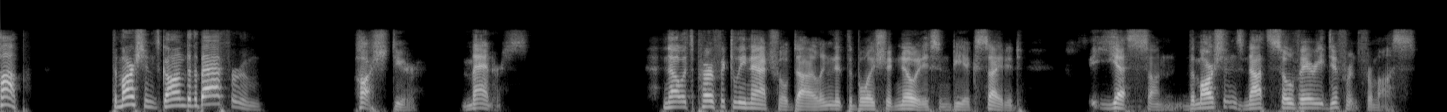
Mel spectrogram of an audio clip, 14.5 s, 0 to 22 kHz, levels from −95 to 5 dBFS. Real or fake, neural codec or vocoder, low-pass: fake; codec, 16 kHz, 1.1 kbps, Voila-Tokenizer; 7.2 kHz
